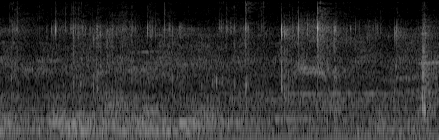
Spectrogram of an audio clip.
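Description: Mouth-eating sounds of chewing rice and chicken curry, then fingers working rice on a steel plate, with a few short sharp clicks from about three seconds in.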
